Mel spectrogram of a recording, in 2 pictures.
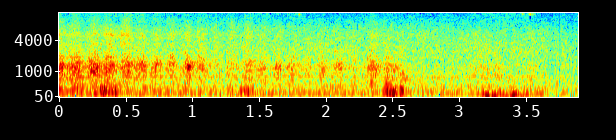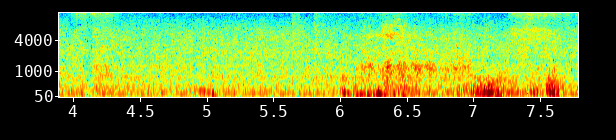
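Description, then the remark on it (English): A female dog pants steadily as someone plays with her, with soft shuffling and bumps as she moves around, over a low continuous background hiss and hum. No one speaks. “messing with the dog, in case you're wondering.”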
